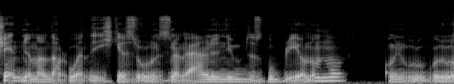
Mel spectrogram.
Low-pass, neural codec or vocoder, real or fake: 9.9 kHz; autoencoder, 22.05 kHz, a latent of 192 numbers a frame, VITS, trained on many speakers; fake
